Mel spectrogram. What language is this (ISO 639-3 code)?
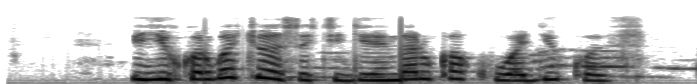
kin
